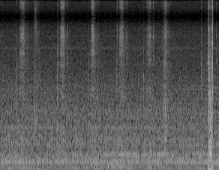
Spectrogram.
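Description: A stylus scratching across a tablet screen in short strokes, about two a second, as hatch lines are drawn to shade a region of a graph.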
